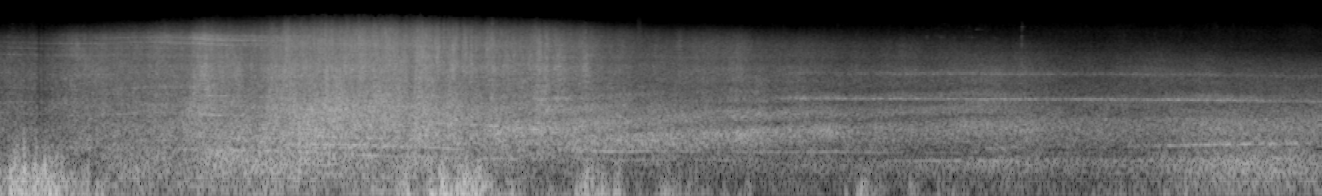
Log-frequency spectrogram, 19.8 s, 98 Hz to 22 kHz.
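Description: Jet engines of a landing Airbus A330 airliner as it touches down and rolls along the runway. The noise swells about three seconds in, is loudest for the next few seconds, then fades to a steady whine as the aircraft rolls away.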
